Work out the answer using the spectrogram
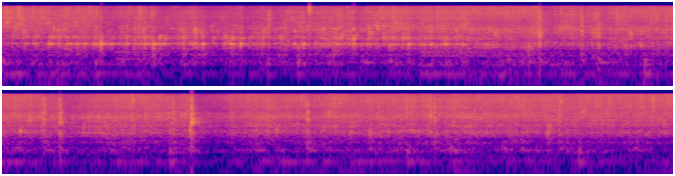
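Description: Cut brinjal pieces sizzling in hot oil in a kadai, stirred with a wooden spatula that scrapes and taps against the pan now and then.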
